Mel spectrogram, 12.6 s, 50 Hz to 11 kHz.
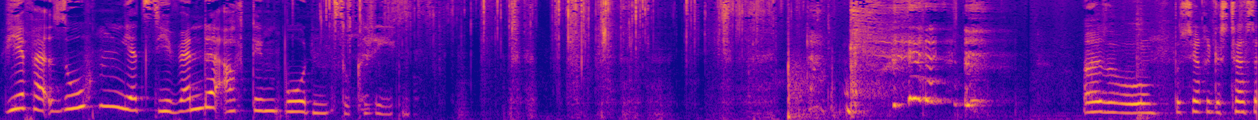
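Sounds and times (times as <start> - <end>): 
speech: 0.1 - 4.3, 10.9 - 12.5
crinkly plastic packaging being unwrapped: 3.2 - 7.9
person chuckling: 8.0 - 10.2.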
